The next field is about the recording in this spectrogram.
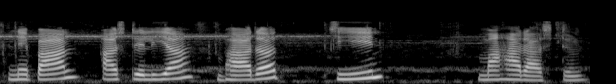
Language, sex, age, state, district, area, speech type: Hindi, female, 45-60, Uttar Pradesh, Mirzapur, rural, spontaneous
